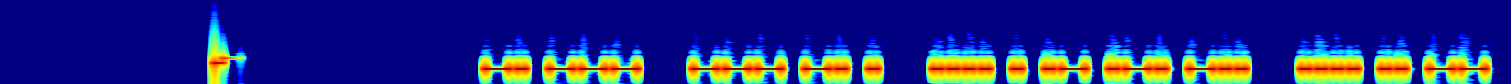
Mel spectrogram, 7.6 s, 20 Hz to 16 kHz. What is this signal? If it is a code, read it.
Morse code, heard as a keyed tone, about 30 wpm, 700 Hz. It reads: NO ONE HEARD HIM
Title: Sentences from Top 1000 Words - Review Part 1 - 30wpm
